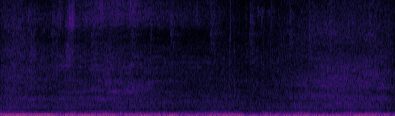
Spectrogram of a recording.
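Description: Traffic noise heard from a moving bicycle: a steady low rumble of wind on the camera microphone mixed with the engines of motorcycles riding close ahead.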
